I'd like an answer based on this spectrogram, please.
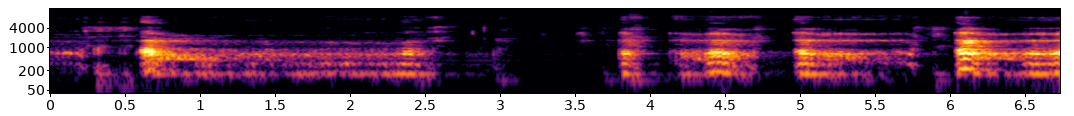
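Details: Shih Tzu growling and barking in play with its owner; long rough growl, then a pause, then several loud gruff growl-barks in quick bursts.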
